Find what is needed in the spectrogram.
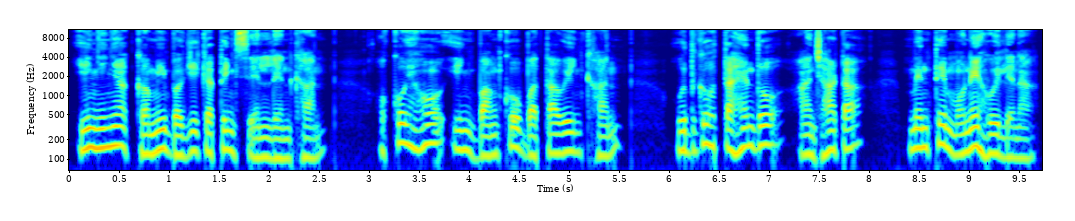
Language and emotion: Santali, sad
